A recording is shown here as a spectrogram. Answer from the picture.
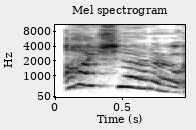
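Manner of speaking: high bright shout of surprise; excited exclaim. Retold or imitated. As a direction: blurt it out like a stranger spotting it. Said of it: "people are like".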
